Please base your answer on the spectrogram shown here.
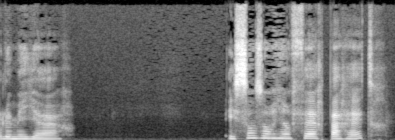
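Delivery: measured verse reading with long pauses; poised, understated poetry reading; poem recitation. Acted. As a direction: recite line by line, letting each verse rest. Reads a listener's poem aloud.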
